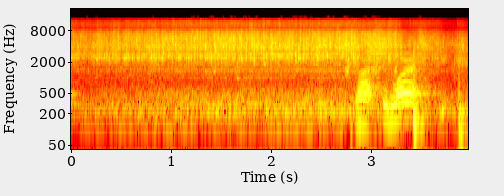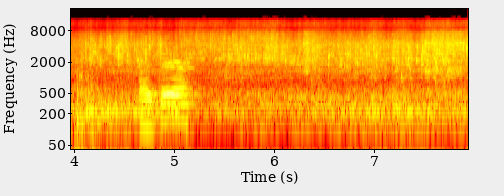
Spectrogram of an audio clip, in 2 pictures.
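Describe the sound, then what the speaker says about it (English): Warm water runs steadily from a tap into a stoppered kitchen sink for washing a dog's food bowl, a loud continuous gush with a person speaking briefly over it. "Get a little bit of warm water, a little bit of dish soap."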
